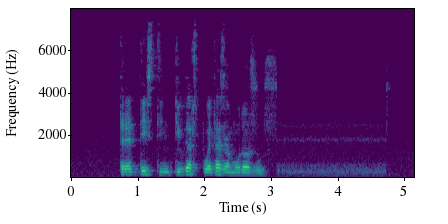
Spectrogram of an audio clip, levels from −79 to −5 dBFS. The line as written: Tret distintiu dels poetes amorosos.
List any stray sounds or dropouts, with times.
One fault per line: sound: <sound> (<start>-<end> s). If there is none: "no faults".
no faults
